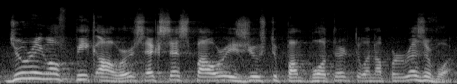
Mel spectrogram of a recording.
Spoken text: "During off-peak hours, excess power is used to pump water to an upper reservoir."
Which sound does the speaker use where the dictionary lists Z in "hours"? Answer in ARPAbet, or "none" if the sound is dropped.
S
